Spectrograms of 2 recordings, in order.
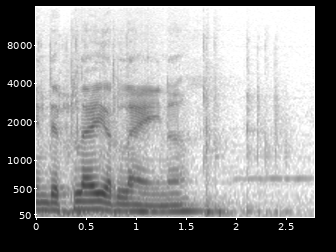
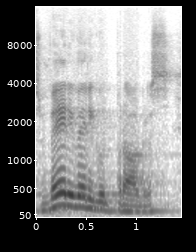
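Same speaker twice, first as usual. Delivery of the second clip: ordinary delivery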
